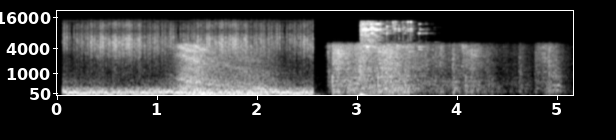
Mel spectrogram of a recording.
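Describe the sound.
A loud barrel blast explosion in a video game roars as dense, crackling noise for about two and a half seconds and cuts off abruptly. A second, brighter burst of rattling, shattering noise follows and runs to the end.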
